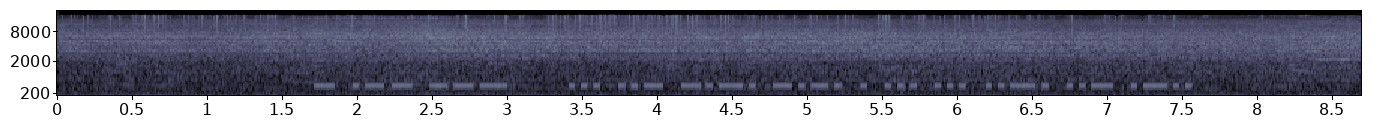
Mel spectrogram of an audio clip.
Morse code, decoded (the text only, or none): TWO SUCCESSFUL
